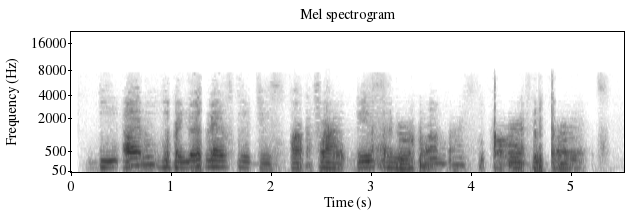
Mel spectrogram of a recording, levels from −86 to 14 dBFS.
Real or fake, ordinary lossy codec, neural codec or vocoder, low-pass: fake; AAC, 24 kbps; codec, 44.1 kHz, 0.9 kbps, DAC; 19.8 kHz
